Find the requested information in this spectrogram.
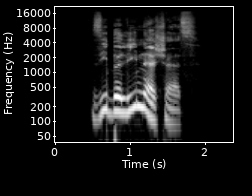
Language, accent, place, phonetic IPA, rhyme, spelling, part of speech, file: German, Germany, Berlin, [zibʏˈliːnɪʃəs], -iːnɪʃəs, sibyllinisches, adjective, De-sibyllinisches.ogg
- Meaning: strong/mixed nominative/accusative neuter singular of sibyllinisch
